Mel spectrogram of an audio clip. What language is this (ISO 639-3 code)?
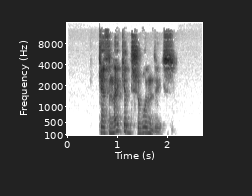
kab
